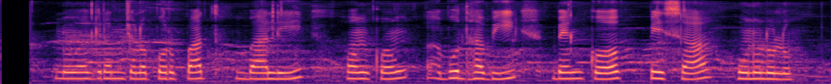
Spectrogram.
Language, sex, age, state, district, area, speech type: Santali, female, 18-30, West Bengal, Paschim Bardhaman, urban, spontaneous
